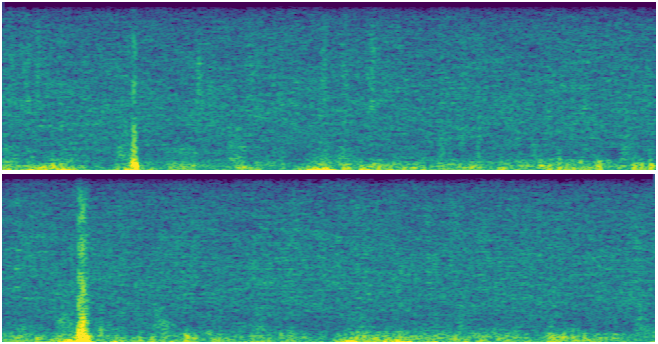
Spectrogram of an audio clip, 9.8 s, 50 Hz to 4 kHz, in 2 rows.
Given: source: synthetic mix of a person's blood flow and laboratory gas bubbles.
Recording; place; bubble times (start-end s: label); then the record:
Doppler ultrasound of blood flow; subclavian vein
no bubbles
From the record:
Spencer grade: 0 (complete lack of bubble signals)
